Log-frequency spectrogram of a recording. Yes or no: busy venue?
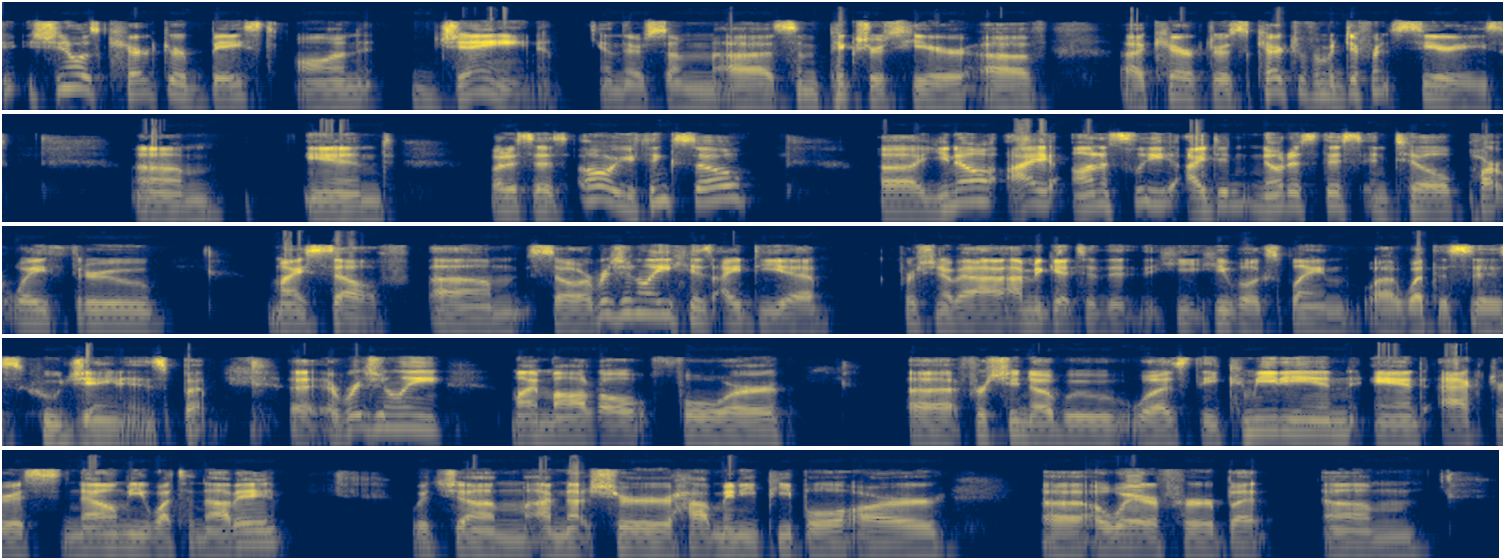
no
